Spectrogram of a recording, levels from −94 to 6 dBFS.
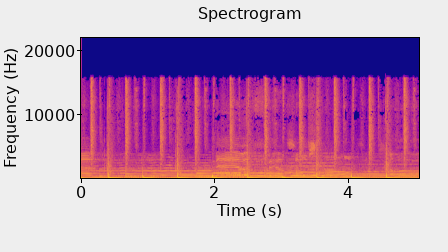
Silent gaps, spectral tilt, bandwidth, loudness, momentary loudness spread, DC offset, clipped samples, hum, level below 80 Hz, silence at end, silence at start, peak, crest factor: none; -5 dB/octave; 16.5 kHz; -14 LUFS; 2 LU; under 0.1%; under 0.1%; none; -14 dBFS; 0 s; 0 s; 0 dBFS; 12 dB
